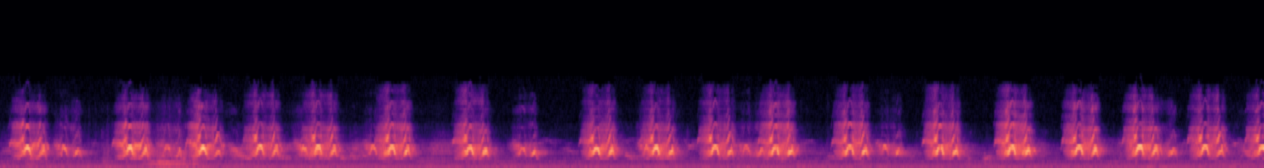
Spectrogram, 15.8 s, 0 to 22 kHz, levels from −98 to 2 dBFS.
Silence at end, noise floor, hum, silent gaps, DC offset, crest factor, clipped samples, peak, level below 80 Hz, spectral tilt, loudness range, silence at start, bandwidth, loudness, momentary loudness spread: 0 s; -50 dBFS; none; none; under 0.1%; 20 dB; under 0.1%; -6 dBFS; -62 dBFS; 0 dB/octave; 3 LU; 0.05 s; 11 kHz; -22 LUFS; 17 LU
